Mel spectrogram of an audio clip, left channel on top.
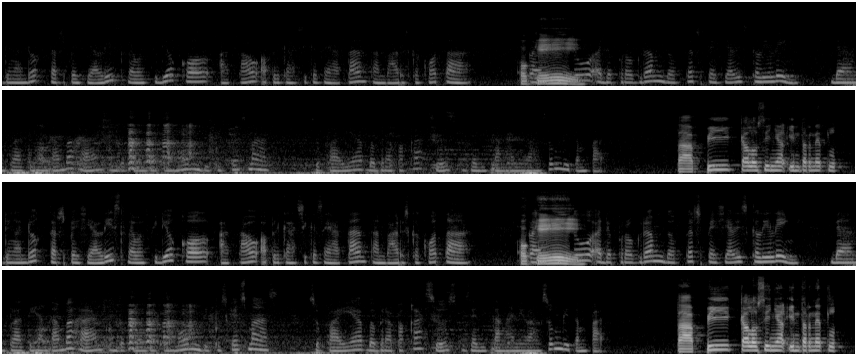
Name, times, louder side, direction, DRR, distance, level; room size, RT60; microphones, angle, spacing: voice 1, 0.0-4.7 5.3-8.0 8.3-11.2 11.8-14.5, right 4 dB, 85° right, 0.6 m, -38 dB
voice 2, 5.2-5.8 15.3-16.9, right 5 dB, 35° right, 0.5 m, -27 dB
sound 1, 8.4-13.9, equal, 15° left, 2.0 m, -40 dB
9.1 x 6.8 x 6.5 m
head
